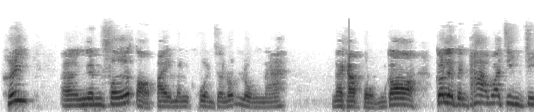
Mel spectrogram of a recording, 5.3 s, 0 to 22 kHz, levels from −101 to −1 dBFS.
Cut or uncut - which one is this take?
uncut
